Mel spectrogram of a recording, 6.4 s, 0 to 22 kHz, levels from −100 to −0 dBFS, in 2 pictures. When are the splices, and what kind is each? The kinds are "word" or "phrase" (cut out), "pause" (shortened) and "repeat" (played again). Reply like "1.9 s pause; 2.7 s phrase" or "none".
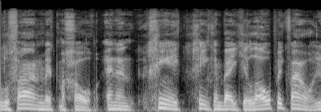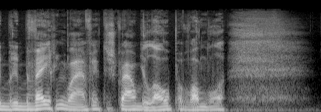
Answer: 1.8 s phrase; 3.3 s repeat; 4.6 s word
